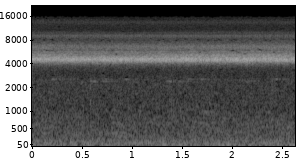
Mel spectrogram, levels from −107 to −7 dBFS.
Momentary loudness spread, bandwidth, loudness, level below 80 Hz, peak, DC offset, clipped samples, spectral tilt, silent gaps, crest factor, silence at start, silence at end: 1 LU; 16 kHz; -37 LUFS; -68 dBFS; -28 dBFS; under 0.1%; under 0.1%; 0.5 dB/octave; none; 12 dB; 0 s; 0 s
